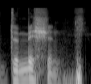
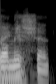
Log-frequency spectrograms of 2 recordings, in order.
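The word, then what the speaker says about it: Domitian: This is a name you won't come across, but although it's not though it's a T, we pronounce it as dimmission. Strange. Domission.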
